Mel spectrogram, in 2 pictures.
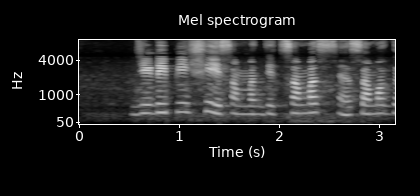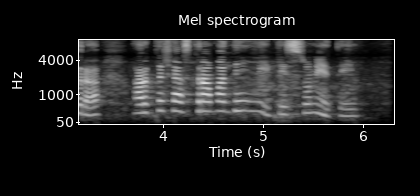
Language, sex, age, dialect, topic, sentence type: Marathi, female, 18-24, Northern Konkan, banking, statement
